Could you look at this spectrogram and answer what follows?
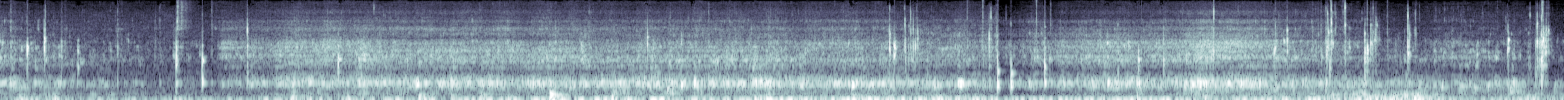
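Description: Underwater sound through a submerged action camera in a swimming pool: a steady muffled rushing and bubbling of water, with scattered clicks and knocks as swimmers kick and move past.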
